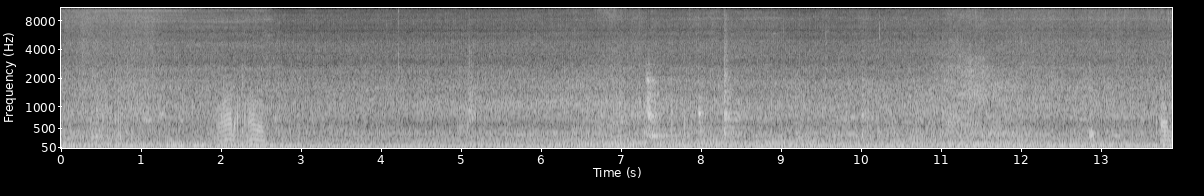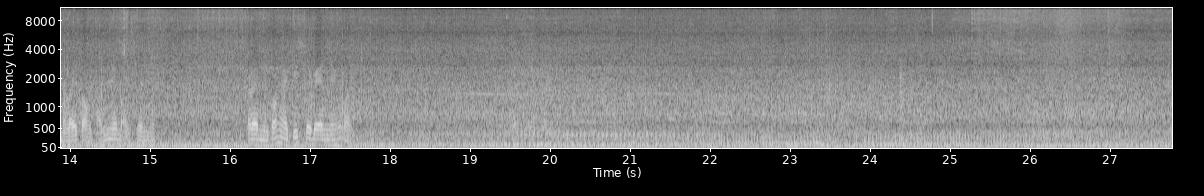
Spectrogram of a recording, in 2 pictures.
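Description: Water splashes and churns as a digger bucket plunges in.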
